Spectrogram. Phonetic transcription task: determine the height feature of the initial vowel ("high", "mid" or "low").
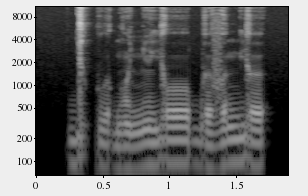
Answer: high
